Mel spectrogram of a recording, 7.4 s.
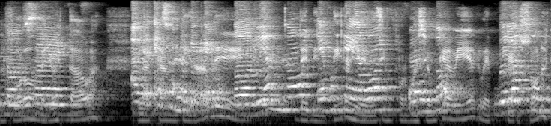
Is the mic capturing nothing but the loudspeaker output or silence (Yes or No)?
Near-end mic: No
